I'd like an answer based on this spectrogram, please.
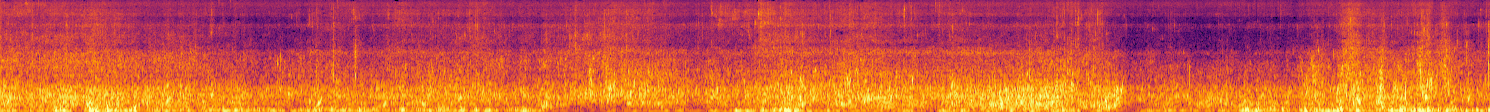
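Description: Wind buffeting the microphone over the wash of small waves lapping on a rocky shore; the wind drops briefly about two thirds of the way through, then gusts again.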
